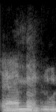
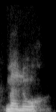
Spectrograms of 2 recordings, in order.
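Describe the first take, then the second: First: A long smooth vowel is heard before the m. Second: A glottal catch is heard before the m. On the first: The speaker calls it right. "we just say amanu naturally" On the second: The speaker calls it wrong. "the choking on the back of the throat"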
